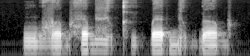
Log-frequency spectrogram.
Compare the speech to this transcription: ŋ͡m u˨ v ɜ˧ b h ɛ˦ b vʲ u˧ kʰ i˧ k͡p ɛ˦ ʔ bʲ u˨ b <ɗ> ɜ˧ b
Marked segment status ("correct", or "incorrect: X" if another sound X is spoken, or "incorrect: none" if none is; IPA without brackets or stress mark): correct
